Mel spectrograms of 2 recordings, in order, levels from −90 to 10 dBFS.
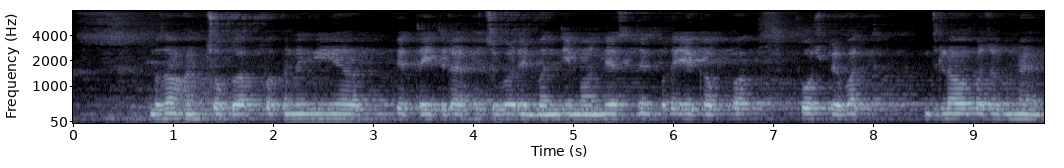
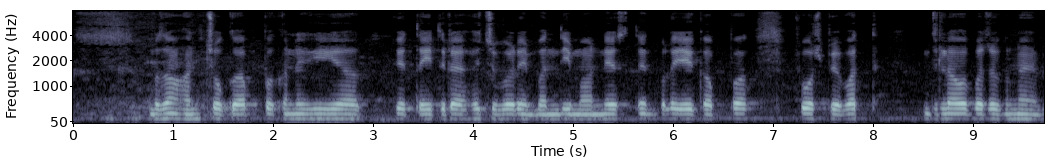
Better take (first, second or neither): second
